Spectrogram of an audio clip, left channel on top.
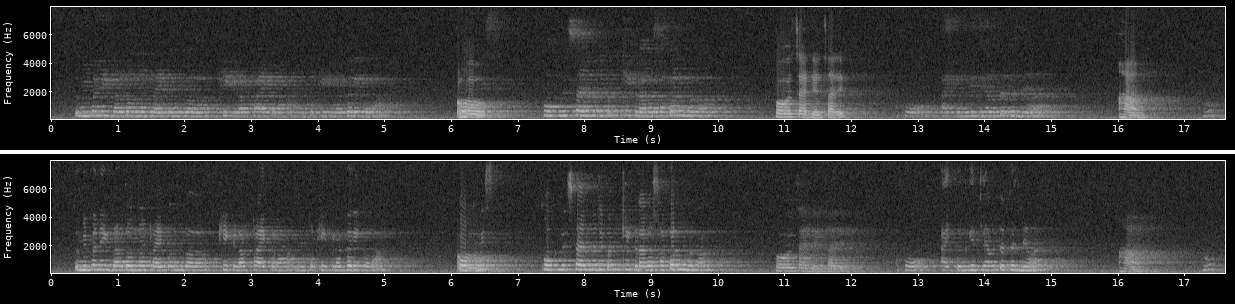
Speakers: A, on the right; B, on the left.
A: तुम्ही पण एकदा दोनदा ट्राय. करून बघा खेकडा फ्राय करा नाहीतर खेकडा करी करा. कोकणी
B: हो
A: कोकणी स्टाईल मध्ये पण खेकडा रस्सा करून बघा.
B: हो चालेल चालेल.
A: हो ऐकून घेतल्याबद्दल धन्यवाद.
B: हा.
A: हो.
